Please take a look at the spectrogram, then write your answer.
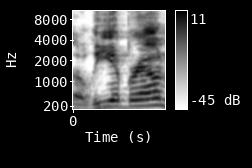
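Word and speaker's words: Alyla Browne: Stars Anya Taylor-Joy, Chris Hemsworth, Tom Burke as Praetorian Jack, Aaliyah Brown, I believe is how you pronounce. Aaliyah Brown is how you pronounce her name, as young Furiosa, in as much of this movie as Anya Taylor-Joy is.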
